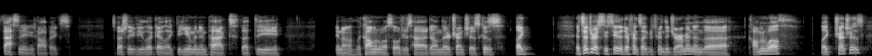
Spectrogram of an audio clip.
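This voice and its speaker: A young American man with a fairly low voice talks loosely on a podcast as a guest. He rambles, full of fillers, restarts and asides. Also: a little fast. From United States. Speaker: podcast guest, history YouTuber. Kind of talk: casual podcast chat.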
